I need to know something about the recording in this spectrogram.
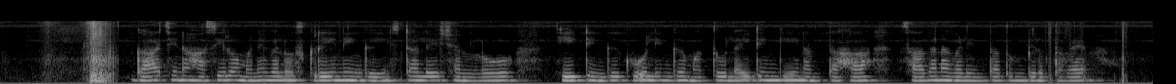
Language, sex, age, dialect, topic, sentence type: Kannada, female, 41-45, Coastal/Dakshin, agriculture, statement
